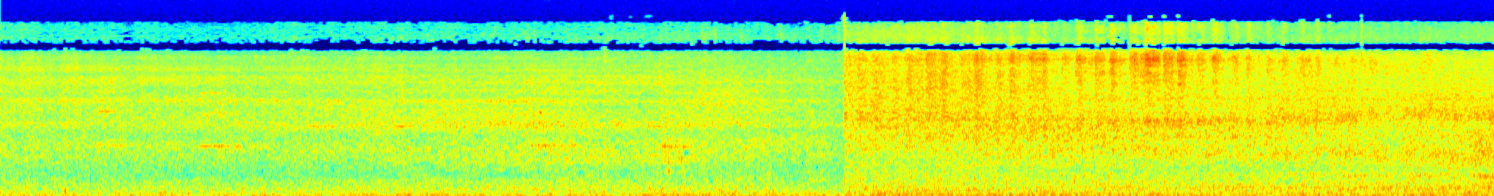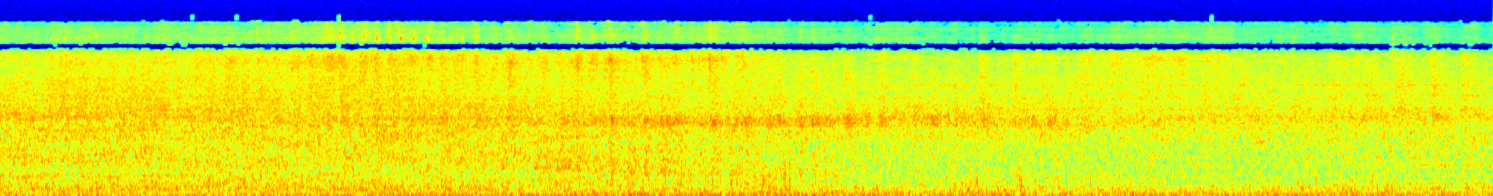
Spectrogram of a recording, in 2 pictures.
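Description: Freight train cars rolling past on steel wheels, a steady rumble. The sound steps up louder and brighter about eight seconds in.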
